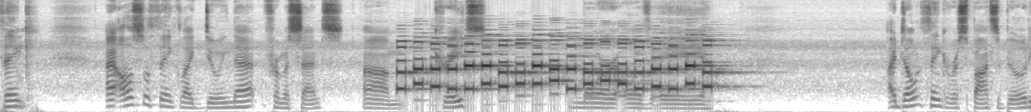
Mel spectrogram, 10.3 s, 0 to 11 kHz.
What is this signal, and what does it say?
DTMF, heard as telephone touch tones, dialled by machine, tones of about 90 ms, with room echo and speech in English. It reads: 185239479027*715294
